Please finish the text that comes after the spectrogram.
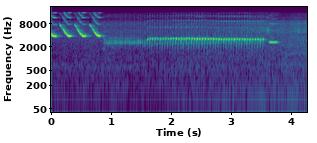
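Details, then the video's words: Canary song for training: a few quick descending slurred whistles, then a low steady buzzy trill and a long, higher, rapidly pulsing rattle lasting about two seconds, ending with a short note. "Melodies canary bird song"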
